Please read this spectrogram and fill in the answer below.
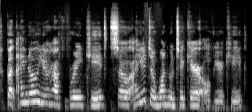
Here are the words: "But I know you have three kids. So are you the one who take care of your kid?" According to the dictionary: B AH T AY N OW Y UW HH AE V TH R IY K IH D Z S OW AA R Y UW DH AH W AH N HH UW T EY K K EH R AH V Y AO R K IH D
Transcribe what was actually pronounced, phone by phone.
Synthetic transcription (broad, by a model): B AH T AY N OW Y UW HH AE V F R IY K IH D S OW AA R Y UW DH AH W AH N HH UW T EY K K EH R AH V Y AO R K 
